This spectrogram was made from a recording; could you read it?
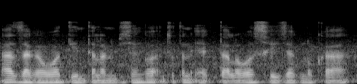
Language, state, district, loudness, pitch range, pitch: Kokborok, Tripura, Dhalai, -21 LUFS, 85-95 Hz, 90 Hz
